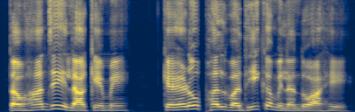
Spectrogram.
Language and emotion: Sindhi, neutral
